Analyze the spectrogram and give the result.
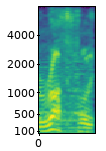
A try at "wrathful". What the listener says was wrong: Wrathful. He said rough. Far be it from me to make fun of pronunciation, but that's not how you say wrathful. It's wrathful. It's an A, not an O.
